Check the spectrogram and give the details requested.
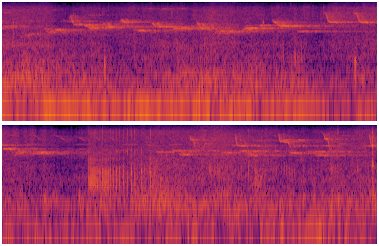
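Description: Songbirds chirping in the background, a run of many short high notes, each dropping quickly in pitch, over a faint steady hiss that thickens a little about halfway through.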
